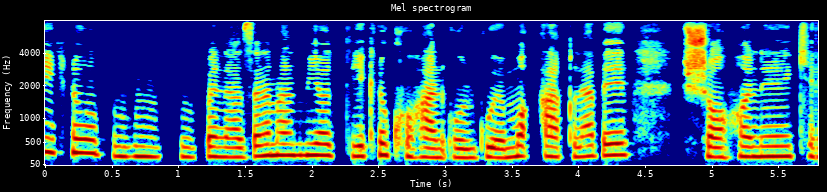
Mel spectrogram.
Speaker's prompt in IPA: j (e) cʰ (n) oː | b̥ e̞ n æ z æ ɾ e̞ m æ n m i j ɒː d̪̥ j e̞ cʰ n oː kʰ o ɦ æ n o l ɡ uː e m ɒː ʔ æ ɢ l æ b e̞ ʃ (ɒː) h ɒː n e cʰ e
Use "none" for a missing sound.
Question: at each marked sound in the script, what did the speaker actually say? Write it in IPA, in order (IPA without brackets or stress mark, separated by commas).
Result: e, n, ɒː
